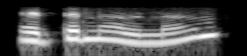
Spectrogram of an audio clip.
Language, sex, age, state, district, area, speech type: Tamil, female, 18-30, Tamil Nadu, Chennai, urban, conversation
